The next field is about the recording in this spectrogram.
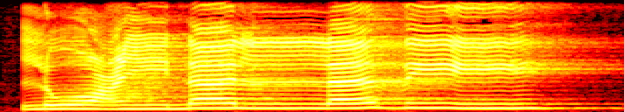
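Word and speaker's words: لعن الذين: Lam yang sukun tidak dibaca, kita baca langsung ke lam fathah, maka disebut dengan idgham syamsi. Lu'inal ladzi.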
